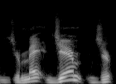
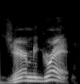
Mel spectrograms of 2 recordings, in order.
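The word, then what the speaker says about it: Jerami Grant: If Wimby misses the game, Portland will try to take advantage of that, but might be without Germa J. What is that? Jeremy Grant. Almost said it wrong.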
